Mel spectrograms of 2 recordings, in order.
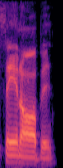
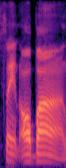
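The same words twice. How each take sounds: First: The name is said with an American pronunciation. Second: The name is said with a French pronunciation. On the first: This is how locals say it today. "we say Saint Aubin today" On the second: This is the original French form. "I'm just telling you what his name was at the time"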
